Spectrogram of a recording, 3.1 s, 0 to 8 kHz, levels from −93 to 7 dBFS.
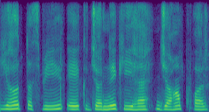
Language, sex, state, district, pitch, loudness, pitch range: Hindi, female, Delhi, New Delhi, 230 Hz, -17 LUFS, 220-245 Hz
